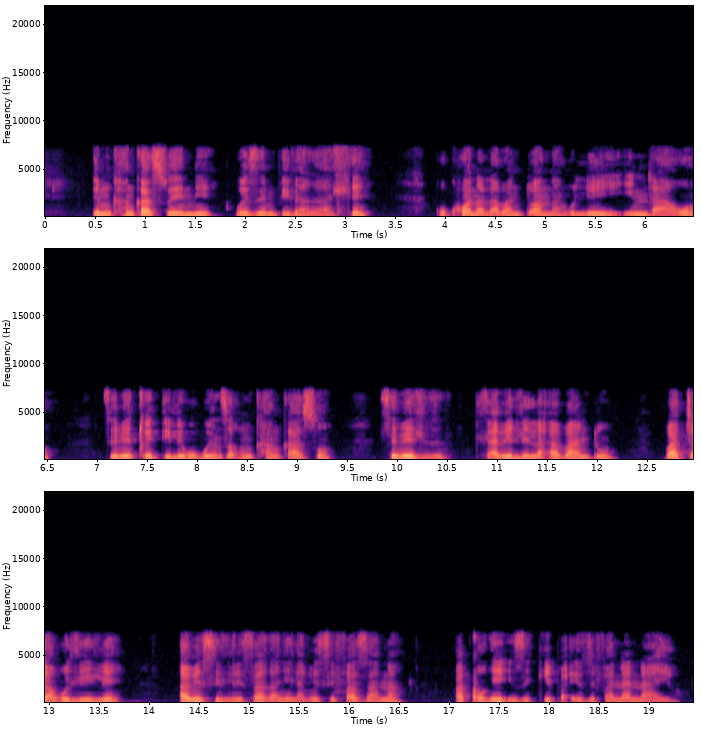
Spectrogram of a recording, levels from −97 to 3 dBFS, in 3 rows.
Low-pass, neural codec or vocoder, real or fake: 7.2 kHz; none; real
